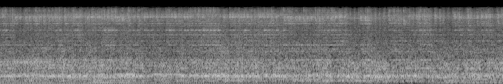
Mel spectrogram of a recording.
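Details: Tipton EFF-205-FA centrifugal finishing system (1995, 1044 hours), magnetic separator vibrator motor table running: steady even rasping hiss, no knocks or surges; vibrator table running normally.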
